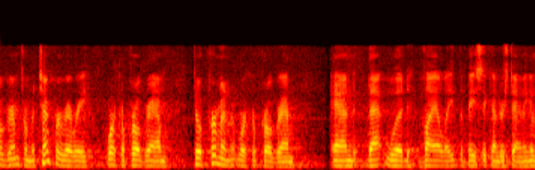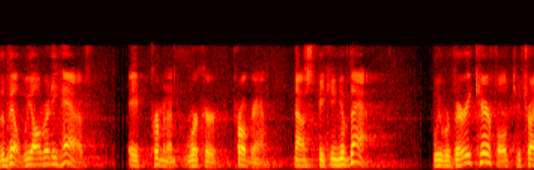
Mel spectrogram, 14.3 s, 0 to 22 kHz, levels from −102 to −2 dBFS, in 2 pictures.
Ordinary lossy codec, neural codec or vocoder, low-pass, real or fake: AAC, 32 kbps; none; 7.2 kHz; real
